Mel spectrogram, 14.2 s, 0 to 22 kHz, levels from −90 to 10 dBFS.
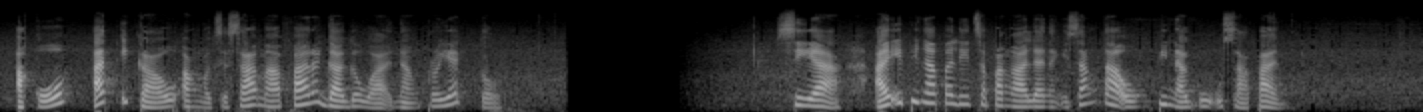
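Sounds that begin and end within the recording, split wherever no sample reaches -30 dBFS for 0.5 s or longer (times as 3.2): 7.53–12.76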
